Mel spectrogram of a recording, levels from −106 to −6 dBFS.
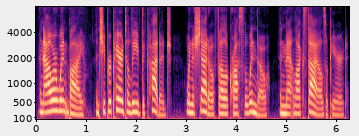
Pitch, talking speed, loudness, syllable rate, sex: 215 Hz, 210 wpm, -17 LUFS, 6.1 syllables/s, female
